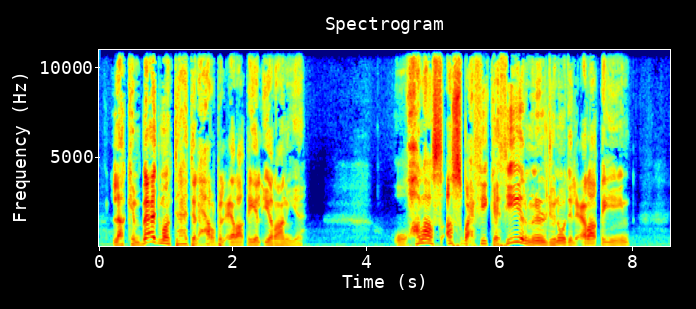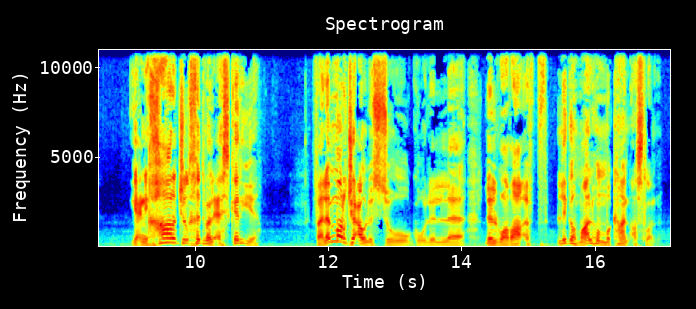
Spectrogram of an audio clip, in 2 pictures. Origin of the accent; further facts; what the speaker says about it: Kuwait; يعني إحنا عندنا في الكويت معروفة خيطان والفروانية العمالة المصرية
